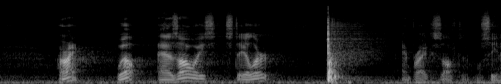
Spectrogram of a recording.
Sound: pounds fist on surface

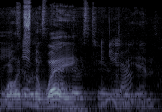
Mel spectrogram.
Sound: group chatters

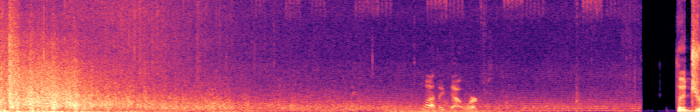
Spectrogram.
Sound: explosion

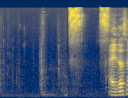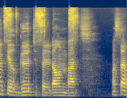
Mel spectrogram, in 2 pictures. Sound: ratcheting

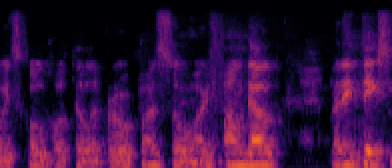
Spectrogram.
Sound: chuckling

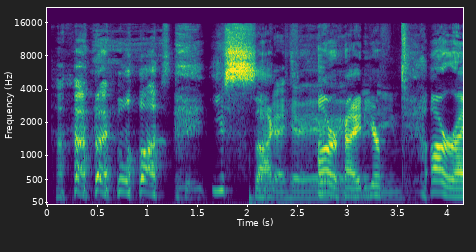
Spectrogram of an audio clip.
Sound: laughs

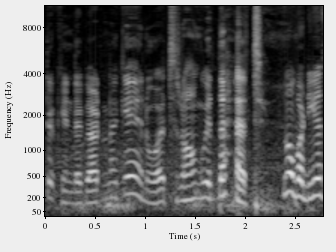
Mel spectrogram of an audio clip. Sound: laughs

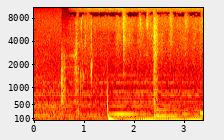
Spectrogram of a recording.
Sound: shower Water Running

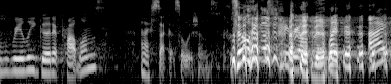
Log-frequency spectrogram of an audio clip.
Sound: chuckles

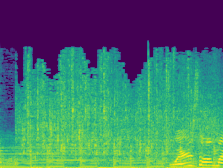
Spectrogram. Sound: oil sizzling

